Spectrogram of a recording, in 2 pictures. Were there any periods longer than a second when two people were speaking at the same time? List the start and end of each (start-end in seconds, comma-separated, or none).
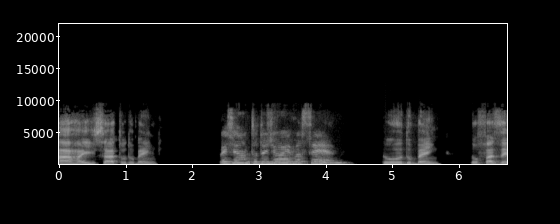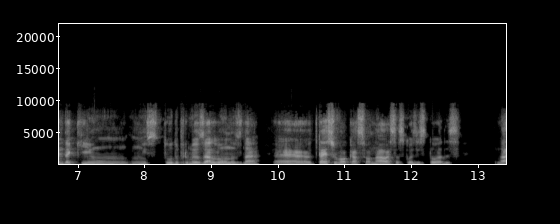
none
